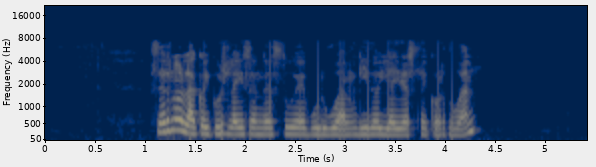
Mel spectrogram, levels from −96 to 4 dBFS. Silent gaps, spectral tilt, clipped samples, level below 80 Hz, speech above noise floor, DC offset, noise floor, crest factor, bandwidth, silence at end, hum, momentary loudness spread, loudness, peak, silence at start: none; -5 dB/octave; under 0.1%; -78 dBFS; over 48 dB; under 0.1%; under -90 dBFS; 18 dB; 7.6 kHz; 1.1 s; none; 10 LU; -43 LUFS; -26 dBFS; 1.05 s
